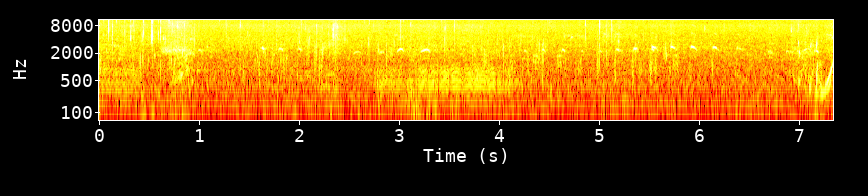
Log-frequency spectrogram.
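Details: Tiny baby mute swan cygnets at Oxford Island Nature Reserve, Lough Neagh, Ireland, give thin, high peeps in quick irregular runs, a few each second, over steady rushing wind or water noise.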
